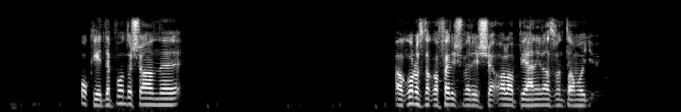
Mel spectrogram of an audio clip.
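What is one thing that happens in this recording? A man speaks with animation into a handheld microphone.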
